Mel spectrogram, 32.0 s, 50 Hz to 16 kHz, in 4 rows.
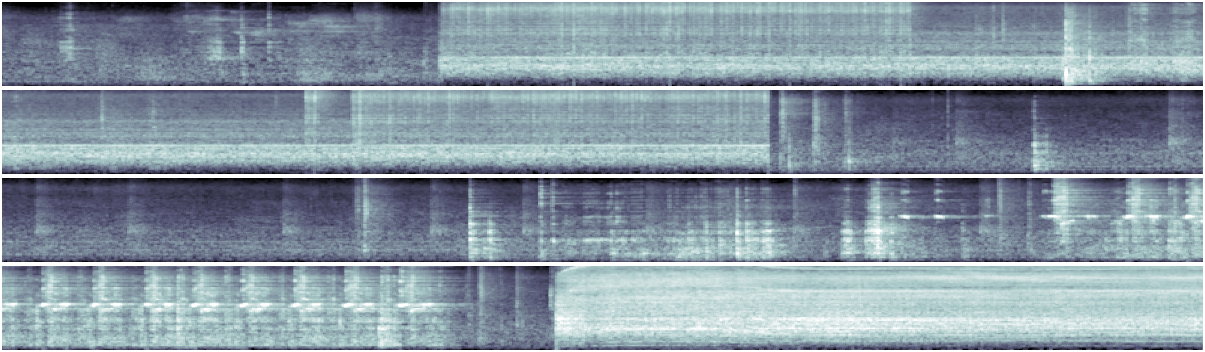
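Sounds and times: thin steady whine: 2.9 - 13.2
welding arc hissing: 2.9 - 13.2, 27.7 - 32.0.

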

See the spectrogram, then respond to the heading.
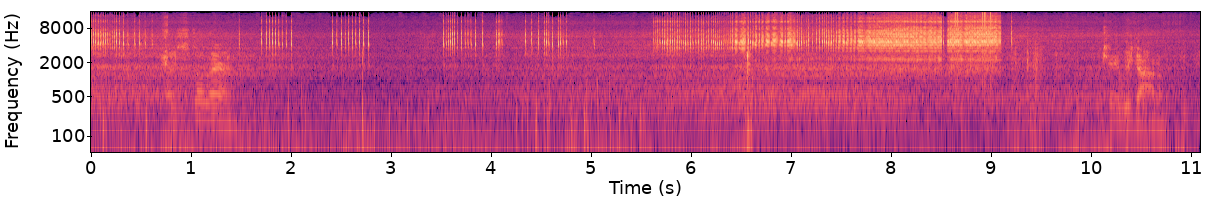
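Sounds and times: fishing reel clicker buzzing: 0.0 - 0.8, 1.4 - 2.9, 3.5 - 9.3.

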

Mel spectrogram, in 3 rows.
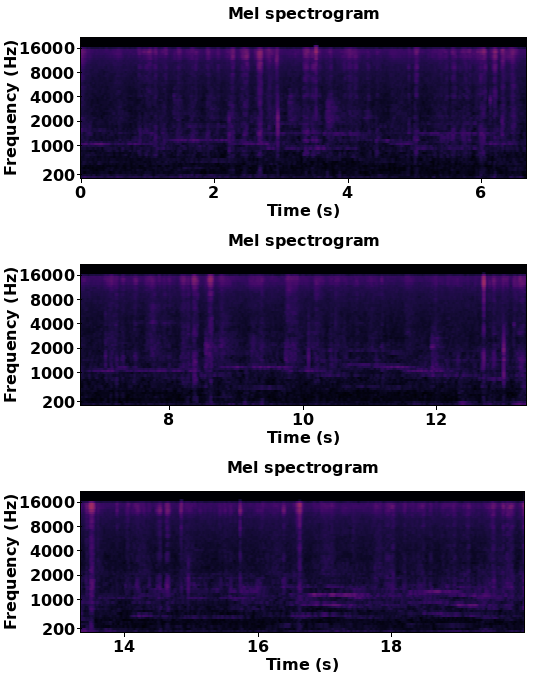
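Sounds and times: pen scratching on paper: 0.8 - 8.8, 12.4 - 17.2, 17.8 - 20.0.

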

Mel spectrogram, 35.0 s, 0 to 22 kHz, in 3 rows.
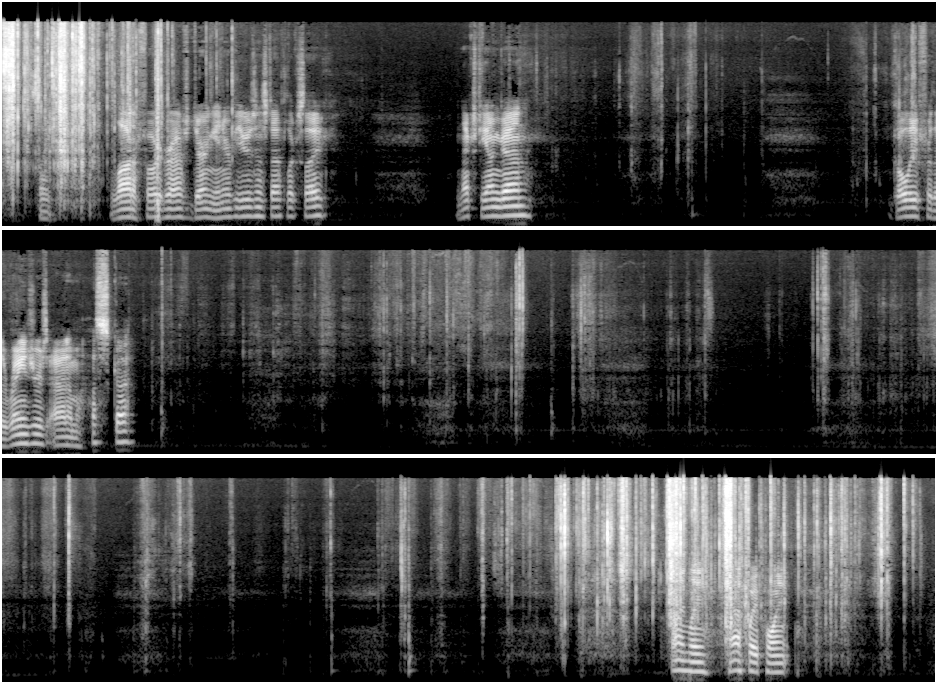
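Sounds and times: trading cards clicking and rustling: 29.3 - 34.9.

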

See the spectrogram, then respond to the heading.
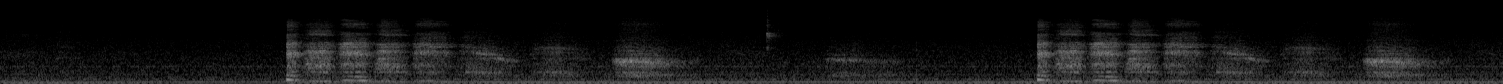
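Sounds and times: faint low hum: 0.0 - 15.0
click: 7.6 - 7.8.

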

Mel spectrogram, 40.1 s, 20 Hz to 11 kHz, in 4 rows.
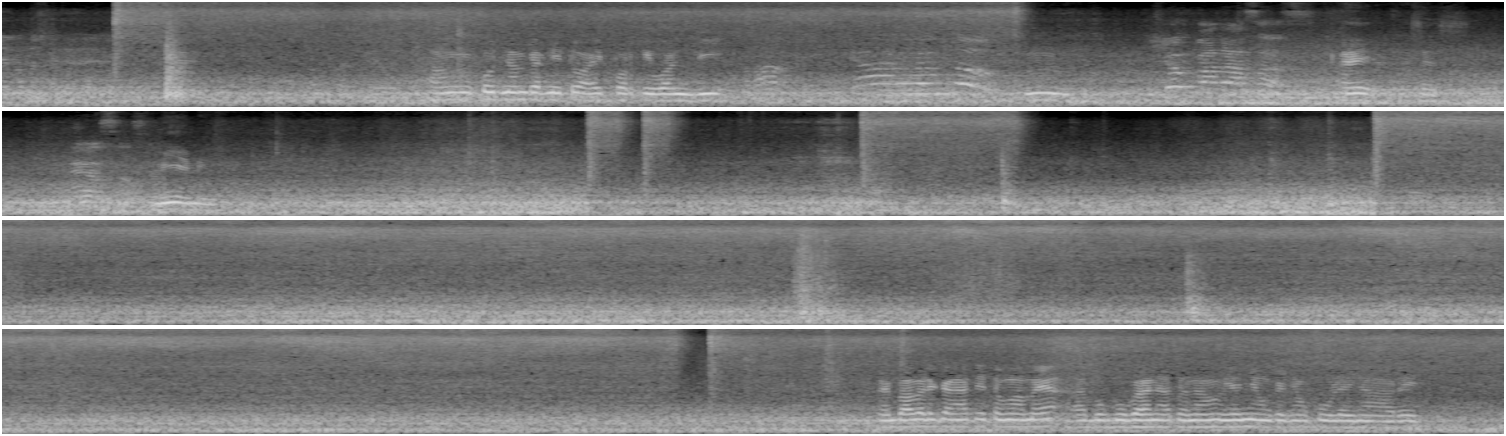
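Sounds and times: ventilation rumble: 0.0 - 40.0
paint spray gun hissing: 0.8 - 3.2, 4.1 - 6.8, 13.9 - 14.6, 15.8 - 16.9, 19.2 - 40.0.

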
